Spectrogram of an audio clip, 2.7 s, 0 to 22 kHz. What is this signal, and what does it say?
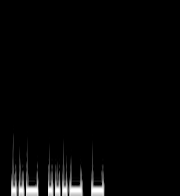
Morse code, heard as a keyed tone, about 22 wpm, 700 Hz. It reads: UVT
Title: All Cut Numbers - 3-Digit 22wpm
